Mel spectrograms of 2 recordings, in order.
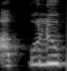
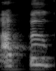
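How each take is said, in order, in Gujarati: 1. આ શબ્દ ઉમેરેલા u સ્વરથી અંત પામે છે. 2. આ શબ્દ l વ્યંજનથી અંત પામે છે. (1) "ଆପୁଲୁ କହୁଛେ" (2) "ଆପେଲ କୁ"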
